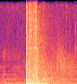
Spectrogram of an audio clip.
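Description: A single loud, close gunshot in the video game Fortnite cracks out sharply after a moment of quiet and then rings down over about a second, with no other shots following.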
